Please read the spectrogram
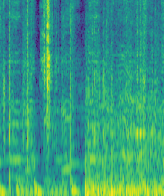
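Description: Short musical sting with a few sharp clicks over a steady low hum, cutting off suddenly about a second and a quarter in. It gives way to a steady rush of wind on the microphone.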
